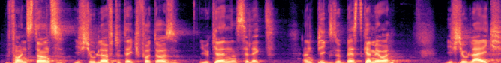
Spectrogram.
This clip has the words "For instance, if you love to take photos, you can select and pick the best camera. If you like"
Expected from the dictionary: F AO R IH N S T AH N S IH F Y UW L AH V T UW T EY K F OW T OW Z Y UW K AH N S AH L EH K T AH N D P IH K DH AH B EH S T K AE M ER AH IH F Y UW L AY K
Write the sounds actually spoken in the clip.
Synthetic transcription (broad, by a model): F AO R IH N S T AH N S IH F Y UW L AH V T UW T EY K F OW T OW Z Y UW K AH N S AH L EH K T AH N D P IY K DH AH B EH S T K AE M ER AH IH F Y UW L AY K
